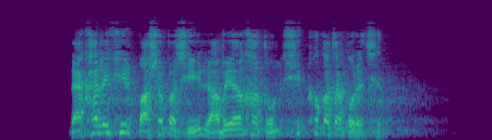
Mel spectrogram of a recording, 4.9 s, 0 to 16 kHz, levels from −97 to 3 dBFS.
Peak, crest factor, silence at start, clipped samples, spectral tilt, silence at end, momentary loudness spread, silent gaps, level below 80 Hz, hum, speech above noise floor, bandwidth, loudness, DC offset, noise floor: -14 dBFS; 20 dB; 0.7 s; under 0.1%; -4 dB/octave; 1 s; 8 LU; none; -74 dBFS; none; 38 dB; 9 kHz; -32 LUFS; under 0.1%; -70 dBFS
